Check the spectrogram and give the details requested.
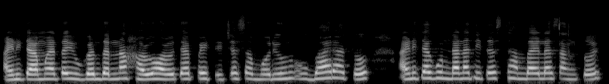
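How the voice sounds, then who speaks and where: A woman recaps a TV serial in a casual, chatty voice-over and talks straight to her viewers. Her voice is a little high and stays quite flat. The recording is dull, dry and lo-fi, close to the mic. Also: fairly quick, no room sound. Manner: chatty, addresses the viewers directly, acts out quoted lines. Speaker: serial episode reviewer.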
